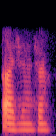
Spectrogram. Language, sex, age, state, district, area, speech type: Kashmiri, female, 18-30, Jammu and Kashmir, Baramulla, rural, conversation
